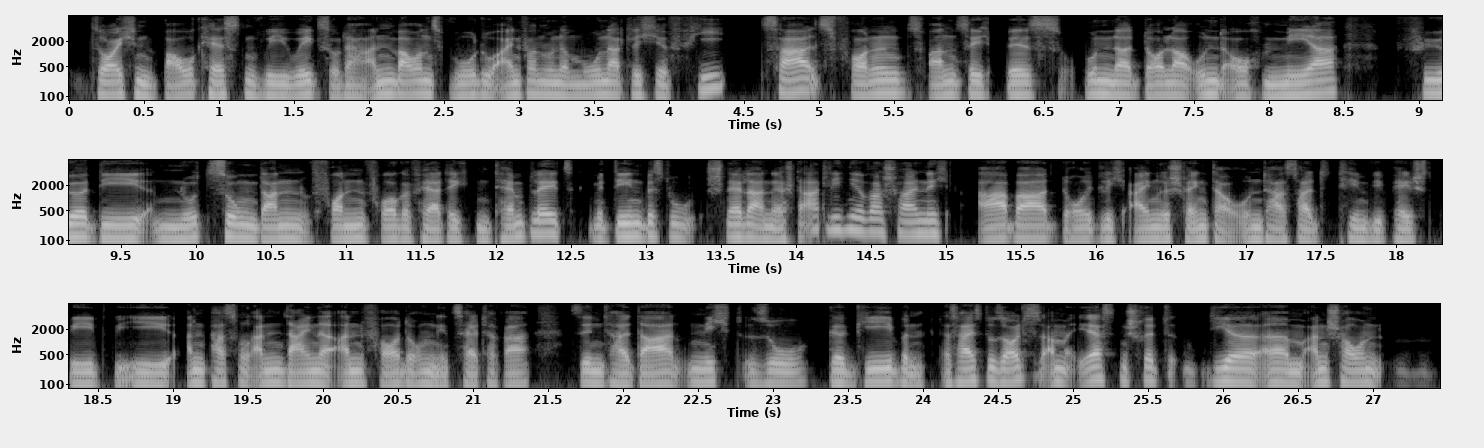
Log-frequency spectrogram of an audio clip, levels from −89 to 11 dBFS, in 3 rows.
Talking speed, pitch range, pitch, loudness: 155 wpm, 100-115 Hz, 105 Hz, -22 LUFS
